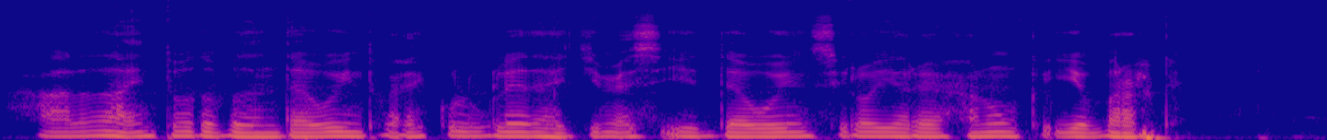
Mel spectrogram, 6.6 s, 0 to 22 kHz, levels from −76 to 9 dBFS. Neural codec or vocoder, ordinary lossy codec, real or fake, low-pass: none; none; real; none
